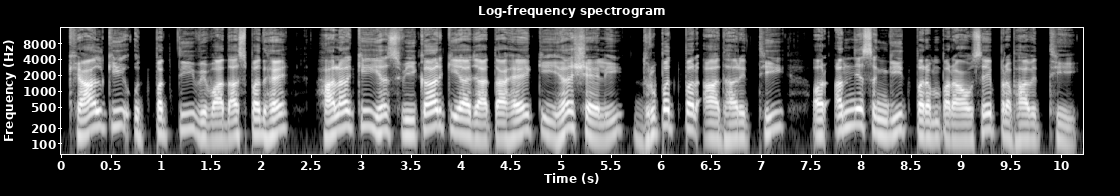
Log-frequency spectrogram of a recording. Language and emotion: Hindi, neutral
